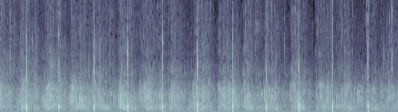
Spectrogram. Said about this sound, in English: Gentlemen, we thank you for your service, and we are certainly grateful for those that have served our country. Let's give them a round of applause, all right?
